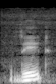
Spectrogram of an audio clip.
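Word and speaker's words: read: এবার এর 3 নম্বর ফর্মটা বসবে, রিড, রেড, রেড। উচ্চারণটা কিন্তু রেড হবে, হ্যাঁ, স্পেলিংটা আগে থাকবে, কিন্তু উচ্চারণটা রেড হবে।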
